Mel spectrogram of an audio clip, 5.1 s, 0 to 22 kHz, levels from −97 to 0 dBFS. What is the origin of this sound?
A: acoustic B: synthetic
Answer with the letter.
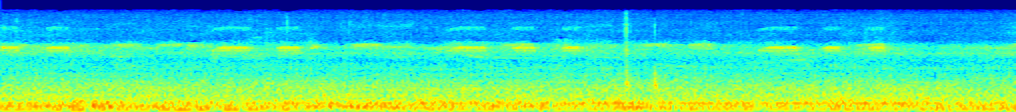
A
